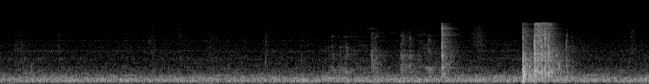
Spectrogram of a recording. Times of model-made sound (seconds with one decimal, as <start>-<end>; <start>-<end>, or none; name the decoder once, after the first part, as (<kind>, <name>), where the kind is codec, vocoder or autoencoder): none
